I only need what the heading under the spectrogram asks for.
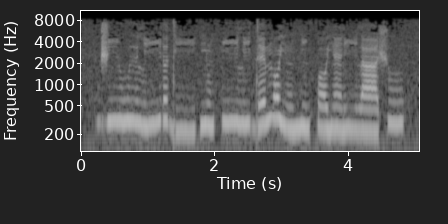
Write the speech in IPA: d͡ʒ iː˧ w ɨ˧ l iː˨˦ ɾ ə˦ d iː˨ | j ũ˨ k͡p iː˧ l i˧ d ɛ˨˦ m ɔ˦ j ũ˨ ɲ ĩ˨ k͡p ɔ˨ j ɛ̃˨ ɾ iː˨ l aː˨ ʃ u˦

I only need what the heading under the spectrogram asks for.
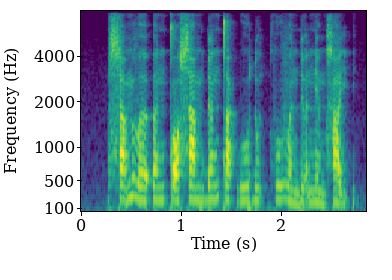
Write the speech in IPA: s a̰˧˥ m v əː˨˦ ʔ ə˨˦ n t̪ ɔ̰˧˥ s a˧ m ɗ ə˨˦ n t̪ a˨˩ k̚ v u˨˩ ɗ u˨˩ t̚ f u˨˦ v ə˧˩ n ɗ ɨ̰˧˨ ə̯ n e˧˩ m x a̰˧˨ j ʔ

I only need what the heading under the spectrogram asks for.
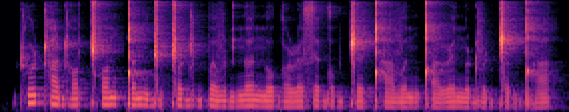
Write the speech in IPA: ʈʰ u ʈʰ a ɖʱ ɔ ǁʰ ɔ n ǃ ə n ɡ͡ǁ u ǁ o ɖ ɔ ɖ p ə v ə ɖ n ə n o ɡ ɔ ɭ ə s ɘ ɡ o ɡ ǁ ɘ ǃʰ a v ə n ǃʼ a ɭ ɘ n o ɖ v ɘ ɖ ǁ ə ɡ ɡ͡ǃ a

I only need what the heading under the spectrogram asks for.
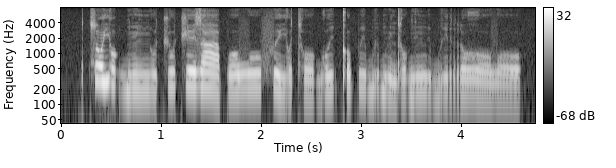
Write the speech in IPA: t͡s ɔ˦ j ɔ˨ ɡ͡b ĩ˨ ɲ u˨ t͡ʃ u˦ t͡ʃ e˦ z aː˦˨ p o˦ v uː˦ f ɪ˦˨ j ʊ˨ tʰ oː˨ ɡʷ iː˦ kʼ ʊ˦ p i˦ b i˦ b ĩ˨ d o˦ ɡ ĩ˦ ŋ i˨ b i˦ r o˦ ɣ oː˨ v oː˨

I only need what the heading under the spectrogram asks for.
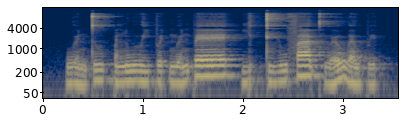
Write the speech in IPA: w ɵ˨˩ n t̪ uː˧ p̚ ɐ˨˧ n w uː˨ j p ɵ˨ t̚ m ɵ˨˧ n p ɛː˥ | j ɪ˨ k̚ t̪ iː˨˧ w f aː˥ kʷʰ œː˨˥ w ɐ˨ w p ɪ˨ k̚

